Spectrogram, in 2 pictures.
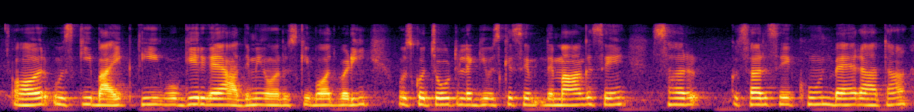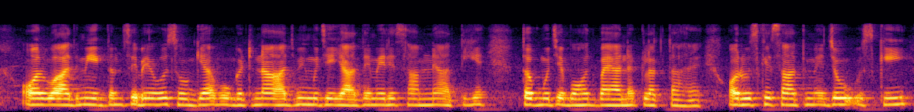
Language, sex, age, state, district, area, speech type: Hindi, male, 60+, Rajasthan, Jodhpur, rural, spontaneous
